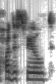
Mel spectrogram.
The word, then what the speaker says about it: Huddersfield: yeah I moved to Huddersfield um I love the way you pronounce Huddersfield it's a you not an O I heard so many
